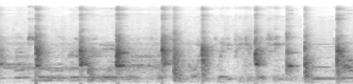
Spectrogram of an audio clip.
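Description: Table tennis rally: the ping pong ball clicking off the paddles and the table about twice a second.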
